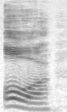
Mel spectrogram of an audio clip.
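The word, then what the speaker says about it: עור: The Hebrew word for skin is also pronounced or, although it is spelled with the Hebrew letter ayin, which means the eye. Okay? Aleph means power. Ayin means eye. Okay? But it's spelled ayin, Vav, Resh. And that is the Hebrew word for skin. But they're pronounced exactly the same.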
